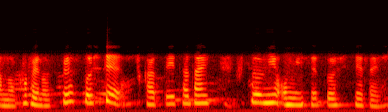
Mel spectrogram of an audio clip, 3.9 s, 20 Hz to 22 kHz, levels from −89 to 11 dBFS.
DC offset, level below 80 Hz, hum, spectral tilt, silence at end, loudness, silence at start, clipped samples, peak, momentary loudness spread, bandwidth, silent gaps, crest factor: under 0.1%; -64 dBFS; none; -7.5 dB/octave; 0 s; -29 LUFS; 0 s; under 0.1%; -12 dBFS; 8 LU; 5 kHz; none; 16 dB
